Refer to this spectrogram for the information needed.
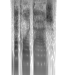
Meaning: décolletage, cleavage
- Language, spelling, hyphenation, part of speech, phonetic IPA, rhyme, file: Hungarian, dekoltázs, de‧kol‧tázs, noun, [ˈdɛkoltaːʒ], -aːʒ, Hu-dekoltázs.ogg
